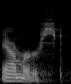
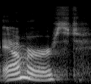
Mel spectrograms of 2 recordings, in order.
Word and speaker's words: Amherst: like 12 miles from Amherst. Um Amherst in Massachusetts, it's famous for a few things. One thing is it's Emily Dickinson's home. Um the other thing is is that um the H is silent, so.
